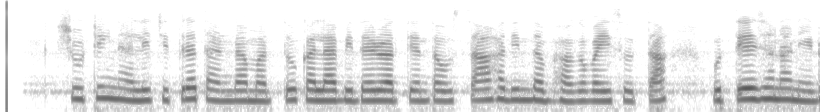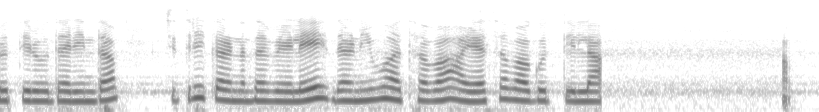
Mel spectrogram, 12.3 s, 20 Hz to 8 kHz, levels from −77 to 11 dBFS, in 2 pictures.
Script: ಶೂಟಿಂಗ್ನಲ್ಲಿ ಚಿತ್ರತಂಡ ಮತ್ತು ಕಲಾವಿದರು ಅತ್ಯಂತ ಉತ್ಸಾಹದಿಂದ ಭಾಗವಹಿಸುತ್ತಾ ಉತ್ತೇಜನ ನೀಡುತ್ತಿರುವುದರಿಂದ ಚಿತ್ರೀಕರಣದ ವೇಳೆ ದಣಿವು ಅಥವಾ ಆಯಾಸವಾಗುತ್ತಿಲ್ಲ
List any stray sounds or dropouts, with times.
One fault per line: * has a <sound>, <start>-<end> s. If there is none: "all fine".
all fine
